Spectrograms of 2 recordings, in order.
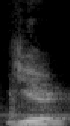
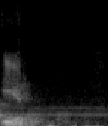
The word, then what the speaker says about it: year: When you say year, you should actually use year and not ear.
